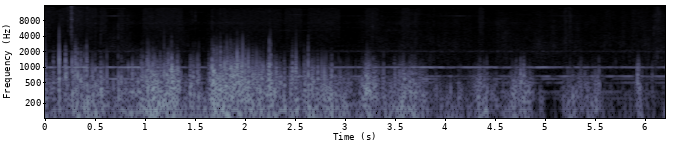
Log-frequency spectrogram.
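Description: Wind buffeting the microphone in uneven gusts, easing after about four seconds. Faint steady music tones sound underneath.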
